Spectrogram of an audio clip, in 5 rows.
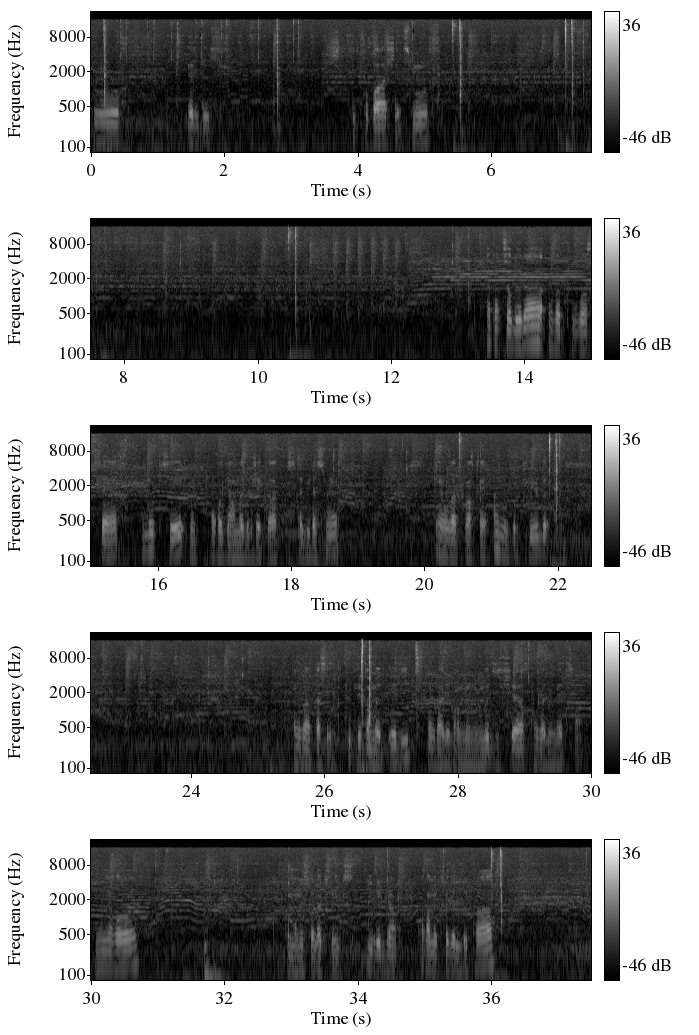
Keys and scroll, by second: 5.4 Tab, 10.4 Tab, 21.8 shift+a, 26.5 Tab, 36.0 s.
